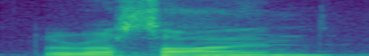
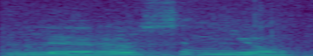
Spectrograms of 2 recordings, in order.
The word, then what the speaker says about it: Le Rossignol: And I think I'm going to pronounce this right. Le Rossand? Le Rossignol.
